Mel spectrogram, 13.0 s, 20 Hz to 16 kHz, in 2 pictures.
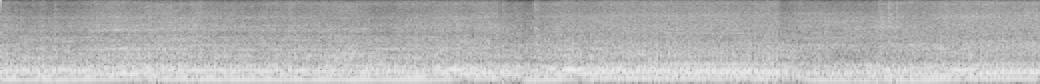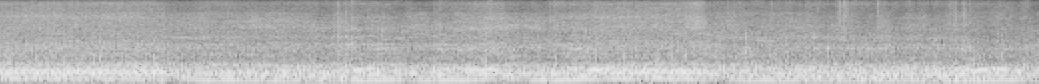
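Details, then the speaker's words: Yamaha Phazer 2 snowmobile two-stroke after a broken motor mount cracked the cases, leading to case swap, full engine, carb and clutch rebuild; no longer blows belts. Repeated clean rev-ups and drops, crisp with no bogging; normal running. "so uh a case swap turned into a full engine rebuild which turned into a leaky car bror slash I'm a dumbass and lost the parts but uh we now have a uh phaser that does not blow belts and runs pretty good"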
